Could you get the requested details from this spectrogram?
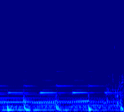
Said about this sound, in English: I had to take a break to drink water, guys. My my throat is like very dry for some reason.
